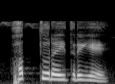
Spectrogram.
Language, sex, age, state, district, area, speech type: Kannada, male, 45-60, Karnataka, Gadag, rural, spontaneous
